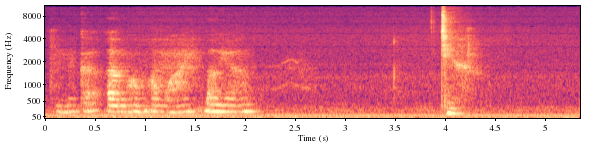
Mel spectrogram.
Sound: speaking foreign language

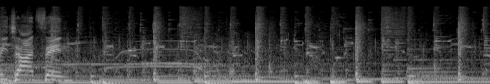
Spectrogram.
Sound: audience cheering

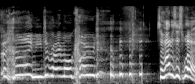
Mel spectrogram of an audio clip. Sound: laughs

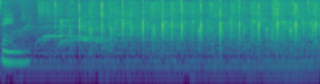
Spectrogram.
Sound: audience applauds

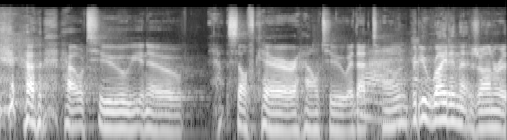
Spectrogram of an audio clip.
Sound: laughs

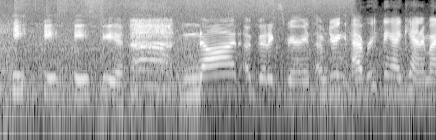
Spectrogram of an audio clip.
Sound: laughs

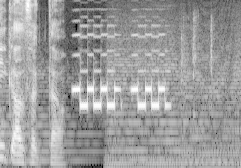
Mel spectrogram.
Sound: phone rings

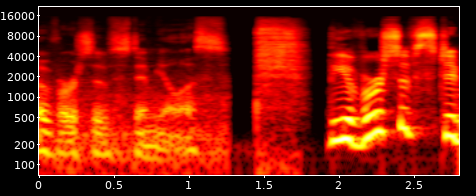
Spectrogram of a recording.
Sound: machine blasting air

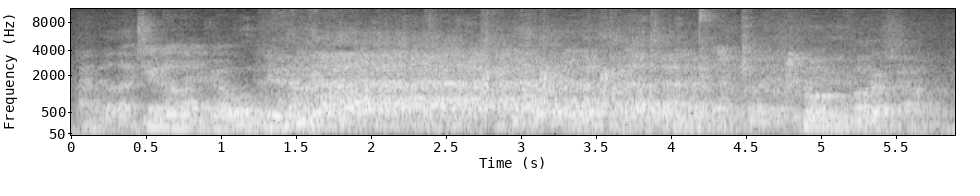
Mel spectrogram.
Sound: laughter

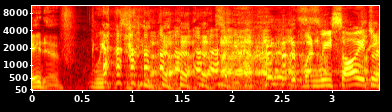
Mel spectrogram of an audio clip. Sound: laughs

